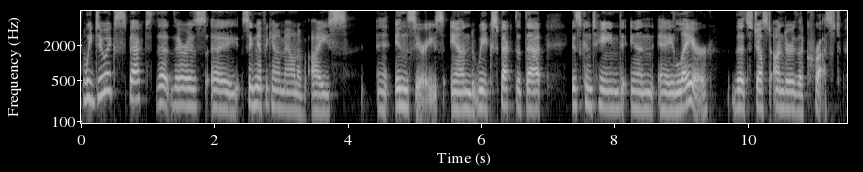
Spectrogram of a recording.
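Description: Measured woman explaining science, lowish voice. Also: darkish tone. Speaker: planetary scientist, interview guest. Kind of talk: radio interview, explaining science plainly.

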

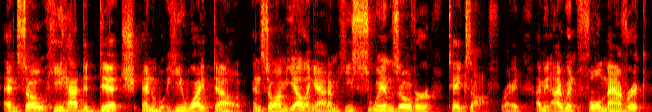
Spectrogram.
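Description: A middle-aged man hosting a comedy podcast, telling stories casually with swearing and animated outbursts. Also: on the high side, moderate pace, few pauses. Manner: profane, animated when acting out his outbursts.

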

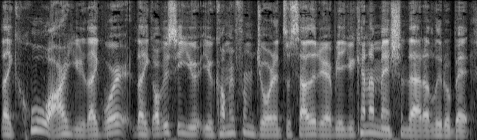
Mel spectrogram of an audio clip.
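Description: A man's voice: mid-range voice, racing, no room sound. A man co-hosting a live podcast in a casual, effusive way, often repeating words and phrases. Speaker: podcast co-host.

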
